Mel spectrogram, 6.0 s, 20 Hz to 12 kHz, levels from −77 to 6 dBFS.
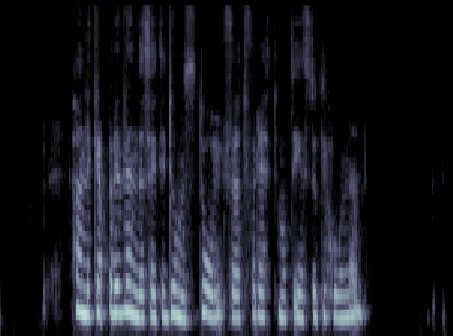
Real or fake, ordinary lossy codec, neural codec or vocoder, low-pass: fake; AAC, 32 kbps; codec, 24 kHz, 1 kbps, SNAC; 10.8 kHz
